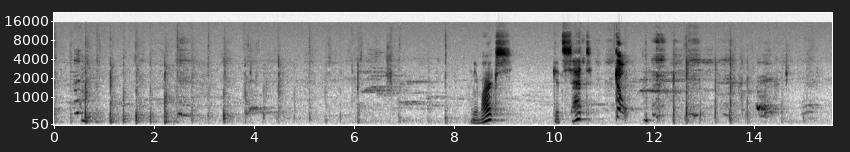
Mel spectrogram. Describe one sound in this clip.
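Small shoes patter on a hard floor.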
